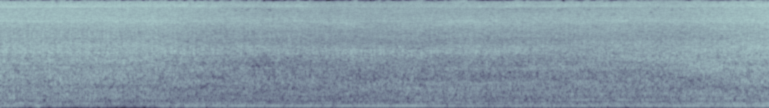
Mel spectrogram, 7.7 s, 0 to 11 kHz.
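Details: 1972 Chevrolet Nova carbureted V8 with Holley carb, after leaning idle mixture and adding ignition timing: steady, even low idle with smooth rumble, no misses or stumbles; normal idle.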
